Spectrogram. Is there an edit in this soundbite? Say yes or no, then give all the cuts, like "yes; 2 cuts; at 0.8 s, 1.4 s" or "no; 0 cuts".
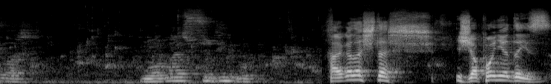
yes; 1 cut; at 3.2 s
